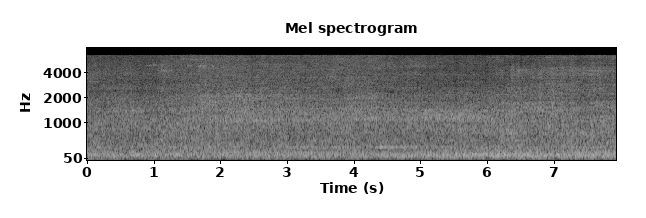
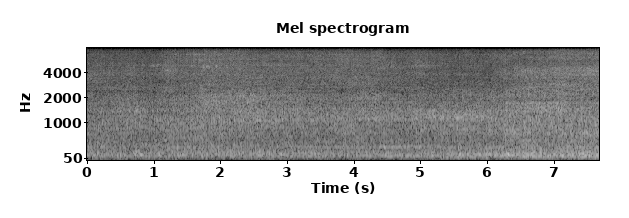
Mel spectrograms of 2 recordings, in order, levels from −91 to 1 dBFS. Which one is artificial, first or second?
second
